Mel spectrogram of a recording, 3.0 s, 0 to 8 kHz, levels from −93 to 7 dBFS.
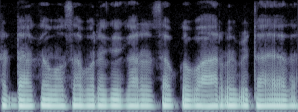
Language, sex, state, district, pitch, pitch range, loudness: Hindi, male, Chhattisgarh, Kabirdham, 115 Hz, 110-115 Hz, -16 LUFS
